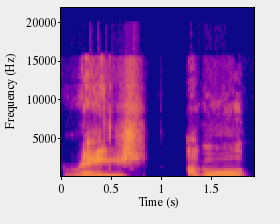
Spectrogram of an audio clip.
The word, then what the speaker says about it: Ra's al Ghul: Ra's al Ghul. All right. Ra's al Ghul. Yeah. I also named heard Rage al Ghul.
